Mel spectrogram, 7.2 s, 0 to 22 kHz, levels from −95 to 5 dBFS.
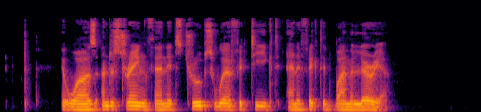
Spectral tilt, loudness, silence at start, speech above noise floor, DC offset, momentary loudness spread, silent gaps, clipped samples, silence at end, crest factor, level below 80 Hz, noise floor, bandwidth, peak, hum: -5.5 dB/octave; -19 LUFS; 0.35 s; over 71 dB; under 0.1%; 8 LU; none; under 0.1%; 1.4 s; 18 dB; -46 dBFS; under -90 dBFS; 11.5 kHz; -2 dBFS; none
